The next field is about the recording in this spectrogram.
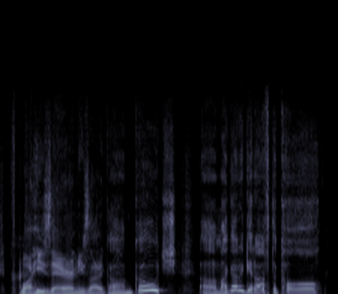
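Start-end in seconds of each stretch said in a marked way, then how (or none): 1.5-4.3 put-on very high-pitched, slow, small young-kid voice. Retelling early Zoom calls where Mike addressed him as coach: imitating Mike's high-pitched voice. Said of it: "he has the high pitched voice".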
